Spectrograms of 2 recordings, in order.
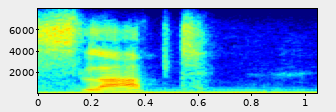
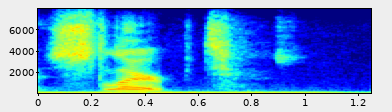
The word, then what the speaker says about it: slurped: slurped okay right here instead of slopped it's slur slurped sloped okay one more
